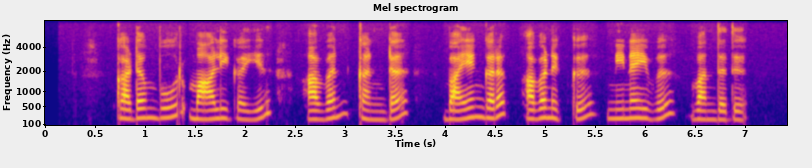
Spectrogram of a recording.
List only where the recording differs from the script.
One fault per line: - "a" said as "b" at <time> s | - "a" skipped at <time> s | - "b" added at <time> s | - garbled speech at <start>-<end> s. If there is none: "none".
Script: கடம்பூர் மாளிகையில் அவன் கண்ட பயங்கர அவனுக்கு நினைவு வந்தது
none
